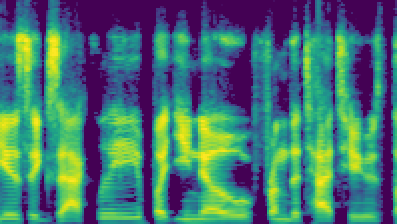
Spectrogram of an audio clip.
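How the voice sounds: This is a natural reading voice. It carries throughout the clip.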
